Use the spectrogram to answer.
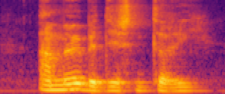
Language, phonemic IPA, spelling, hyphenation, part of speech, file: Dutch, /aːˈmøː.bə.di.sɛn.təˌri/, amoebedysenterie, amoe‧be‧dys‧en‧te‧rie, noun, Nl-amoebedysenterie.ogg
- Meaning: amoebic dysentery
